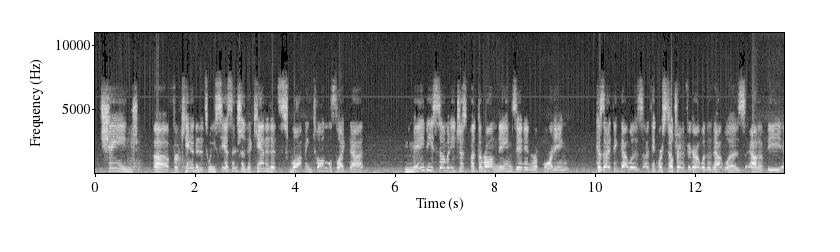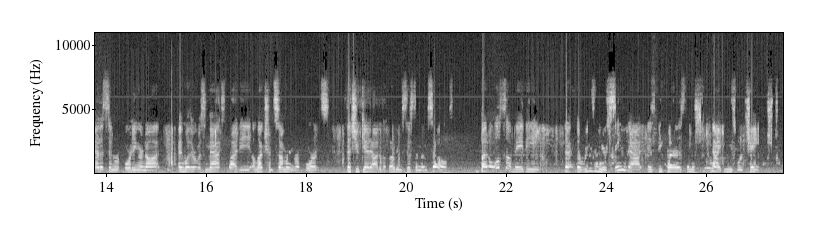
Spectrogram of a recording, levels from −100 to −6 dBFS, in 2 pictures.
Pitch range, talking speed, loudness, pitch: 150-180 Hz, 180 wpm, -18 LUFS, 160 Hz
